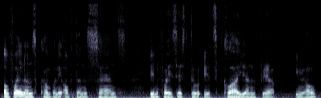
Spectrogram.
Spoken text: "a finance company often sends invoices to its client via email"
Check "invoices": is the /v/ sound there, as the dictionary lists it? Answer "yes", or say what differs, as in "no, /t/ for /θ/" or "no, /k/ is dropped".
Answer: no, /f/ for /v/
